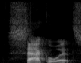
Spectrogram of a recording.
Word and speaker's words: Sajkowicz: Sacowitz, if you dare to pronounce it.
